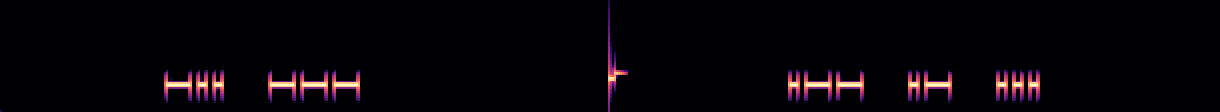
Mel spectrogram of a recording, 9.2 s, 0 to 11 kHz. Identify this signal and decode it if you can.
Morse code, heard as a keyed tone, about 20 wpm, spaced as for 14 wpm, 700 Hz. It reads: DO WAS
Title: 2x Character Spacing - Top 100 Words - 20wpm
